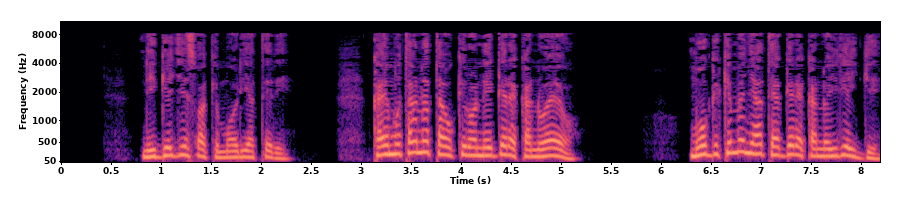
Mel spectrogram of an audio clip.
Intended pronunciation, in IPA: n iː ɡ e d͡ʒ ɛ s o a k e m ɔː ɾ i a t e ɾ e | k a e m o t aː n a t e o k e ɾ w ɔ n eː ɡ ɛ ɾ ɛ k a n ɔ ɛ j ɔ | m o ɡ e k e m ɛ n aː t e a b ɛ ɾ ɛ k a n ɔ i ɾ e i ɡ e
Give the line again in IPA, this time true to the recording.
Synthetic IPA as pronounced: n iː ɡ e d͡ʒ ɛ s o a k e m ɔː ɾ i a t e ɾ e | k a e m o t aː n a t a o k e ɾ w ɔ n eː ɡ ɛ ɾ ɛ k a n ɔ ɛ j ɔ | m o ɡ e k e m ɛ ɲ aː t e a ɡ ɛ ɾ ɛ k a n ɔ i ɾ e i ɡ e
